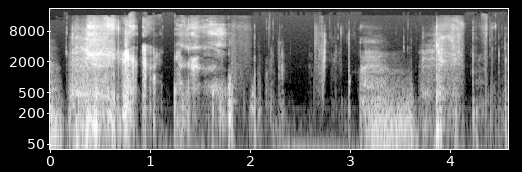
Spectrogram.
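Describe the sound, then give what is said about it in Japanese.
Wet ASMR ear-licking mouth sounds, many close, soft smacks and slurps arriving in irregular bursts with short pauses between them. “君の耳の形も好きなんだよね。ほら、この耳の 出っ張ったところも美味しい。”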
